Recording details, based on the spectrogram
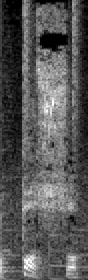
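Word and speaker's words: posso: یو پوسو. یو پوسو یعنی من میتوانم. ببینید اینجا چون به صورت دوبل اس در واقع هست باید به صورت مشدد تلفظ کنیم اس رو.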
